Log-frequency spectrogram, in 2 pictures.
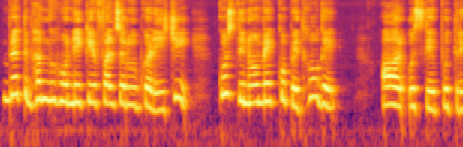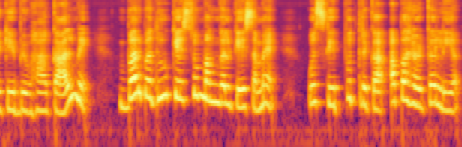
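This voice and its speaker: A woman reading a devotional story aloud in a reverent, measured, formal manner. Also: high-pitched, animated, dark tone, recorded from a distance.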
